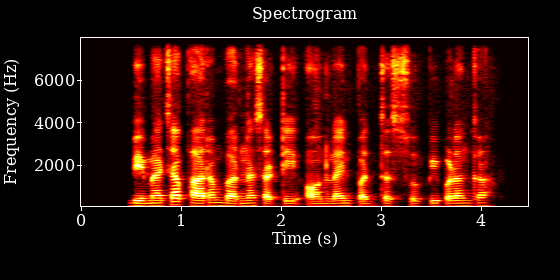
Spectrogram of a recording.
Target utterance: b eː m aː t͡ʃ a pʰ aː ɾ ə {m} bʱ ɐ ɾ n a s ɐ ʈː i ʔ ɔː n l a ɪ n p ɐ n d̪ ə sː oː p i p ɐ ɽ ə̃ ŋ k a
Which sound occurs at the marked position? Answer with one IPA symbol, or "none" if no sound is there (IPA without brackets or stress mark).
m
